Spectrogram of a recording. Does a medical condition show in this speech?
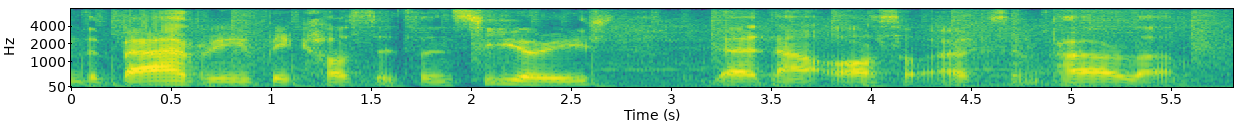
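Yes: cerebral palsy.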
